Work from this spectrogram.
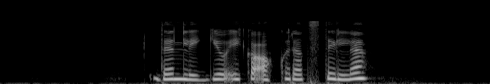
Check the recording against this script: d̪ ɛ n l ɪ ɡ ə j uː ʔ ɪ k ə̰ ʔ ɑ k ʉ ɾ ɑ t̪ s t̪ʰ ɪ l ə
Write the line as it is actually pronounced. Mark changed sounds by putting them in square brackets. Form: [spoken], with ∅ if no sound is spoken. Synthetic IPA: d̪ ɛ n l ɪ ɡ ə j uː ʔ ɪ k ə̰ ʔ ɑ k ʉ ɾ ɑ t̪ s [t̪] ɪ l ə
